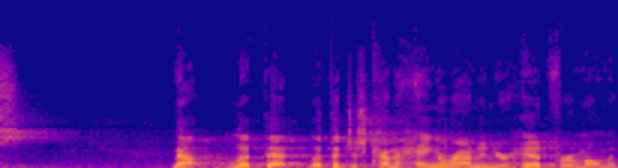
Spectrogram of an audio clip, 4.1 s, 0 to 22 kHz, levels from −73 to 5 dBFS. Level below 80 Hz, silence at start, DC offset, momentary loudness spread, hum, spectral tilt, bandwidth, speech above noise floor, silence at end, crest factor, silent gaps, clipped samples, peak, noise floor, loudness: -78 dBFS; 0 s; under 0.1%; 5 LU; none; -4.5 dB/octave; 16.5 kHz; 30 dB; 0 s; 20 dB; none; under 0.1%; -2 dBFS; -51 dBFS; -21 LUFS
